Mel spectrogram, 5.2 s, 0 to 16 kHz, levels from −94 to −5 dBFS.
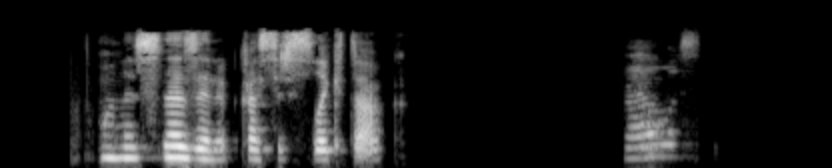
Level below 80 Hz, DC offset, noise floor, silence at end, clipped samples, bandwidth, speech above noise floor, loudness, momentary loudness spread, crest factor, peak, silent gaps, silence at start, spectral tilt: -64 dBFS; under 0.1%; under -90 dBFS; 0.9 s; under 0.1%; 8.4 kHz; over 70 dB; -18 LUFS; 19 LU; 22 dB; -2 dBFS; 2.41-2.46 s, 2.55-3.89 s; 0.65 s; -1.5 dB/octave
